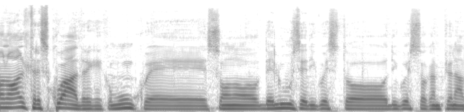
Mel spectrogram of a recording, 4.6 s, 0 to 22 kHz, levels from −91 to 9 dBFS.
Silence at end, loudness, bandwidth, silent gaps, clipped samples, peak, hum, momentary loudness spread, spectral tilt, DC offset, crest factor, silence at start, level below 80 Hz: 0 s; -35 LUFS; 17.5 kHz; none; under 0.1%; -20 dBFS; none; 5 LU; -7 dB/octave; under 0.1%; 14 dB; 0 s; -64 dBFS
